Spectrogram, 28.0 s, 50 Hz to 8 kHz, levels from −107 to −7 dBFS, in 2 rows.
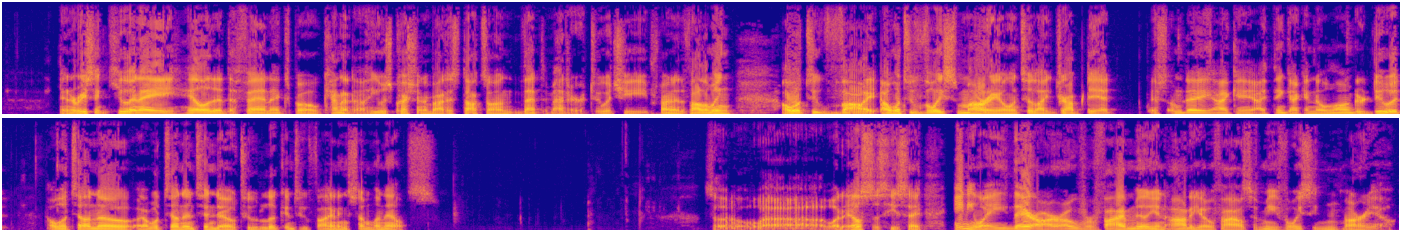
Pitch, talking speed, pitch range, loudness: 75 Hz, 180 wpm, 70-85 Hz, -21 LUFS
